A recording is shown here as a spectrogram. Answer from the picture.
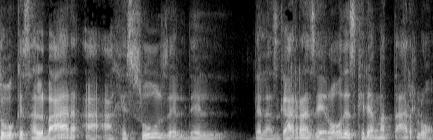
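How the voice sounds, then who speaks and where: Somewhat breathy, a man's voice comes through on a very clean recording with a silent background. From Mexico, Jalisco. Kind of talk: religious teaching talk. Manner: halting, with repetitions.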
